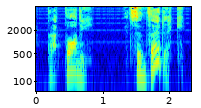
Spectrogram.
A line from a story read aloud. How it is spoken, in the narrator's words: he exclaimed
